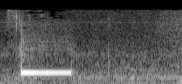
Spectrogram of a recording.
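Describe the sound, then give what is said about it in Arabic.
Telephone line tone after a call is cut off: a single steady mid-pitched beep lasting about half a second over faint line hiss, then quiet hiss, with another tone starting right at the end. “قطع اتصال.”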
